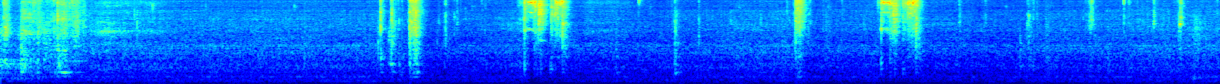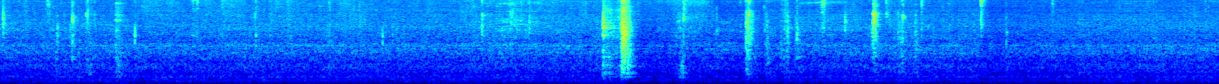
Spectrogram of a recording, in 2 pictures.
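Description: Scattered light clicks and clinks from a soldering iron and solder being worked at the pins of a circuit board, over a faint steady hiss.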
